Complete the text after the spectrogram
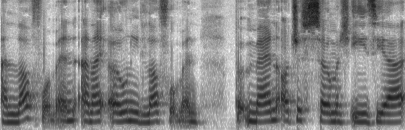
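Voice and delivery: ordinary talk, nothing marked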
